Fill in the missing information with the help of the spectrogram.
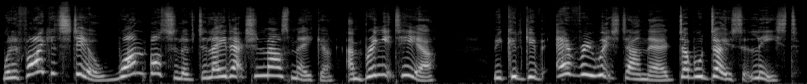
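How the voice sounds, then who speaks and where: An eager little boy mouse in an audio drama. The voice is tiny and extremely high, with animated pitch and plenty of pluck. It sounds close and dry. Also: moderate pace, no room sound. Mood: eager, scheming.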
